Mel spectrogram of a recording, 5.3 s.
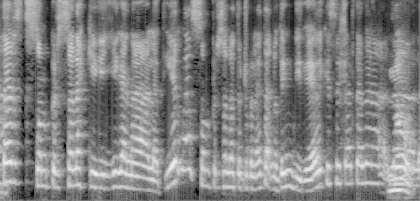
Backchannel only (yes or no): no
